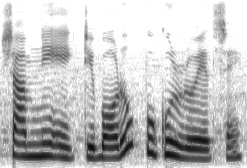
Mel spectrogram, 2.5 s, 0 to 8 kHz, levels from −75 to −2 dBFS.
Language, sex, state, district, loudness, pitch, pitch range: Bengali, female, West Bengal, Alipurduar, -13 LUFS, 205 Hz, 185-230 Hz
